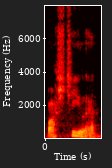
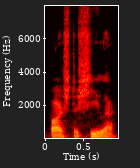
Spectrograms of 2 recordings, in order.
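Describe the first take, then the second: First: The word is said quickly in a shortened form. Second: The word is said slowly with all its parts. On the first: "the first way you said it, that's a shortening of the word" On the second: "He just kind of said it slow so I could hear it"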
